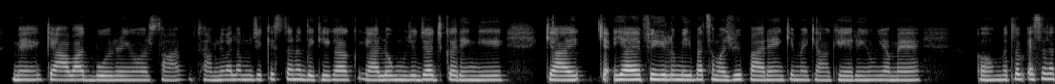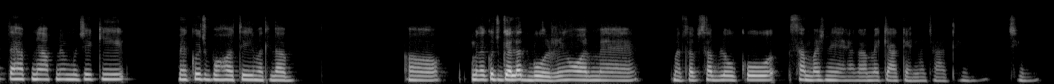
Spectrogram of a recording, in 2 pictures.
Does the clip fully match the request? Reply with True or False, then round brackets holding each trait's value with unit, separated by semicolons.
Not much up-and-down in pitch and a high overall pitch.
True (1.7 semitones; 210 Hz)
